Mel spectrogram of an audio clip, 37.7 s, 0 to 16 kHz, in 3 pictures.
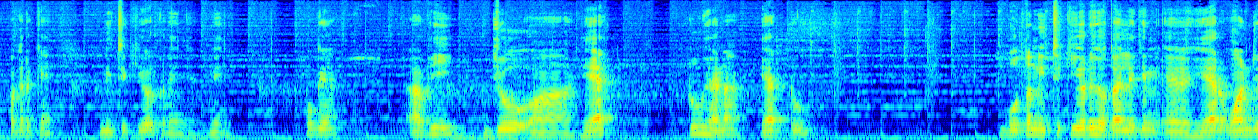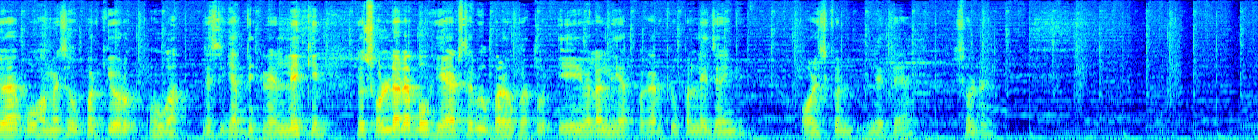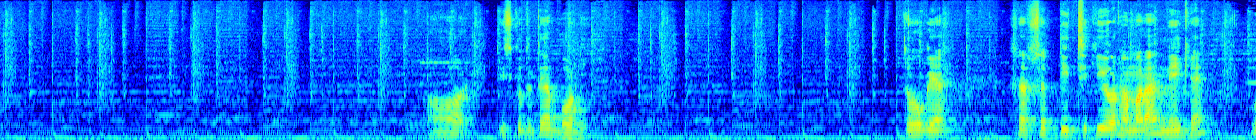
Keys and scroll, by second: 22.1-24.6 typing, 31.4-33.4 typing.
